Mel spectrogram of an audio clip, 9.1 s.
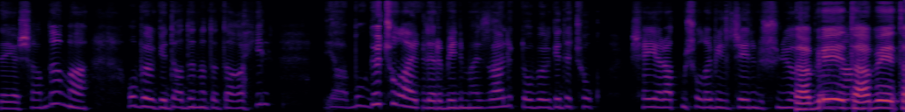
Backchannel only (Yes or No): No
